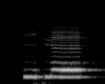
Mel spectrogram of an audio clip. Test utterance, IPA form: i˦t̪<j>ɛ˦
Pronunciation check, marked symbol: incorrect: ɥ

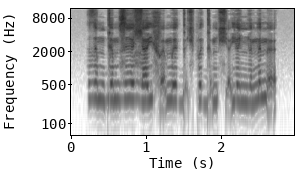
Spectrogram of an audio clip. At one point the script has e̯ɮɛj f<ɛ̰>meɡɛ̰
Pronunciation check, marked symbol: correct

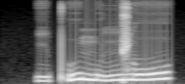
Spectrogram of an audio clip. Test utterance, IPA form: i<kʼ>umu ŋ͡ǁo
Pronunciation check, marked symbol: incorrect: pʼ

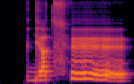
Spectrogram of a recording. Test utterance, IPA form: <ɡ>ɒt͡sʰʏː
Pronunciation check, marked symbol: incorrect: ɡʲ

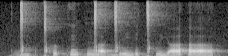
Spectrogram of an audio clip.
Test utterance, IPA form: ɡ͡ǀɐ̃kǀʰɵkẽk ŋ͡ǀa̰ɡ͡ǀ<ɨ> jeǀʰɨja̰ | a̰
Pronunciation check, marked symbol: incorrect: e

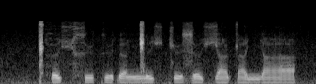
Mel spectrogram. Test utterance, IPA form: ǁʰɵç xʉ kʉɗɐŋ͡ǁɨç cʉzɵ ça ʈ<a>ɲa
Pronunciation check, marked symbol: correct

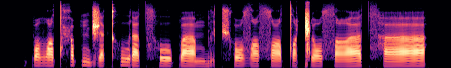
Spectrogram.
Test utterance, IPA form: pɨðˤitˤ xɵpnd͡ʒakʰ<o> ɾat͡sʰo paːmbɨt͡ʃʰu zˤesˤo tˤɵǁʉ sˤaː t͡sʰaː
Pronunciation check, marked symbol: incorrect: u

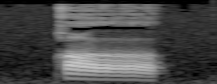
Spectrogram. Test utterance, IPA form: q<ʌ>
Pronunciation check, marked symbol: correct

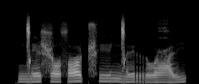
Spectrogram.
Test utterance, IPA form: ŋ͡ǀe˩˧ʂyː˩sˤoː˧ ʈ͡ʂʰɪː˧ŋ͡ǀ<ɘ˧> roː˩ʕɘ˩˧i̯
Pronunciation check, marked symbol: incorrect: ɘ˩˧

